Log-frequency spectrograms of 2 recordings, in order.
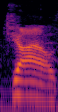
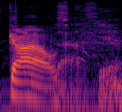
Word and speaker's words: Guiles: Guiles by the way it's not Giles it's Giles uh you know I got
